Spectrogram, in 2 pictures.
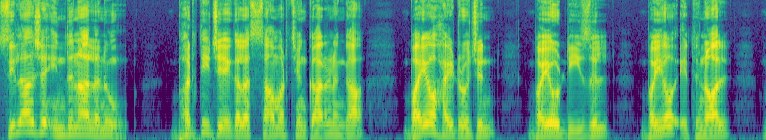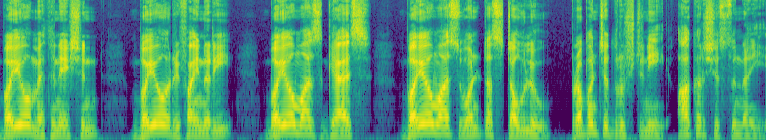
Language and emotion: Telugu, neutral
